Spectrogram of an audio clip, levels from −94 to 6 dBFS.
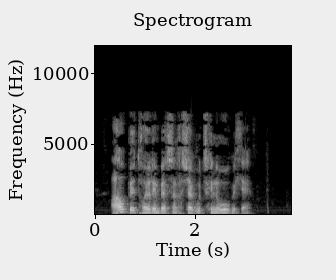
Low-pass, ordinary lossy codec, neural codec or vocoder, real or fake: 7.2 kHz; AAC, 32 kbps; none; real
